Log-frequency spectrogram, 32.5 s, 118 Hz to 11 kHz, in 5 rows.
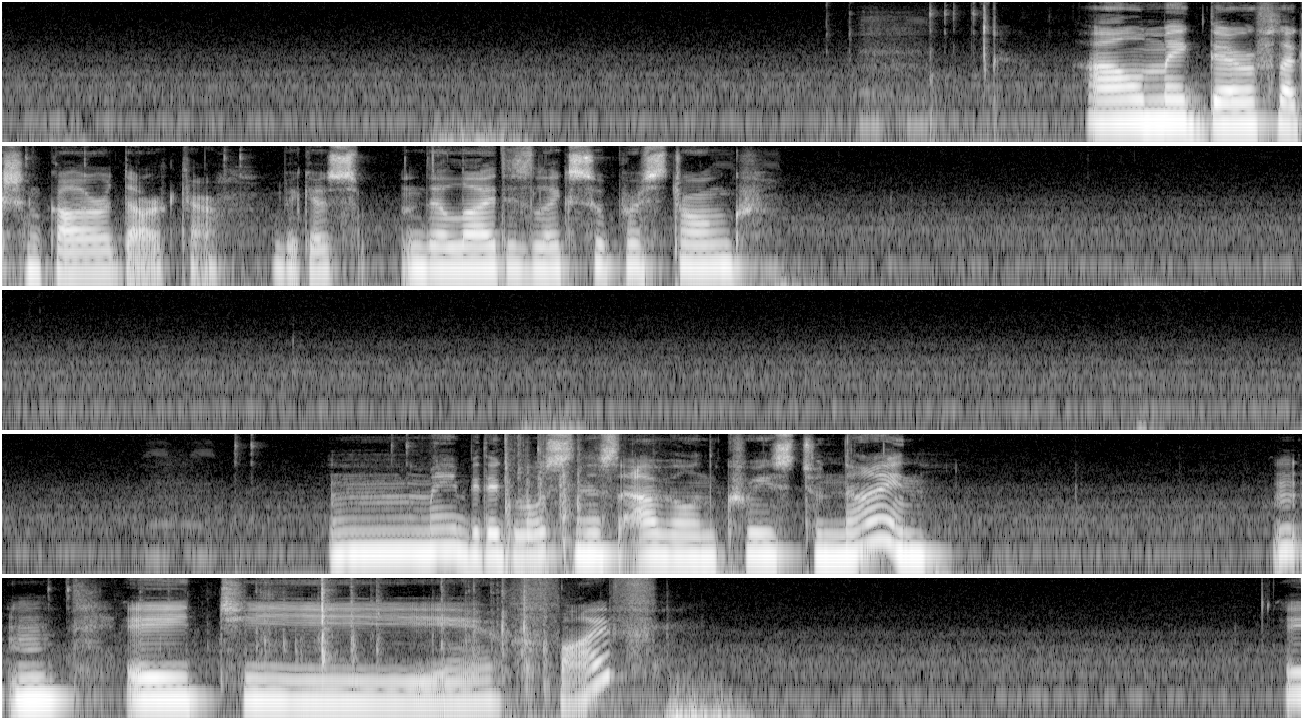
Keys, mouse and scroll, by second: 0.0-1.1 scroll down 1, 4.1 middle click, 4.2 middle click, 4.6 click, 4.7 double click, 4.7 click, 4.8 click, 6.5 click, 6.6 click, 7.6 click, 7.6 click, 10.4-10.9 scroll up 1, 10.9-11.9 scroll down 1, 13.1-14.4 scroll up 1, 14.4 scroll down 1, 15.4-16.8 scroll up 1, 16.8 scroll down 1, 20.6 click, 20.7 click, 21.4 click, 21.5 click, 22.0 BackSpace, 22.2 9, 22.3 Return, 23.4 scroll up 1, 24.9 scroll down 1, 26.2 click, 26.3 click, 27.5 Right, 27.8 BackSpace, 28.2 8, 28.6 Return, 29.6-30.1 scroll up 1, 30.8-31.9 scroll down 1.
